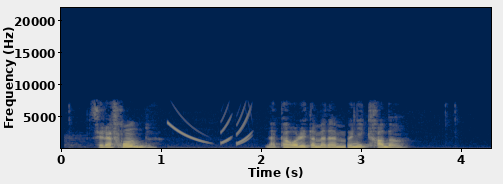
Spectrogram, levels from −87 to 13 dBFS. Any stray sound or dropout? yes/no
yes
